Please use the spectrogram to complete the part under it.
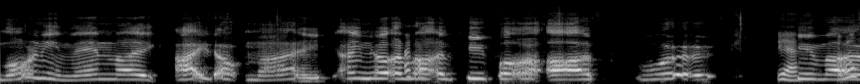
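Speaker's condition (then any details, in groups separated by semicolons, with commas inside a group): Cerebral palsy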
